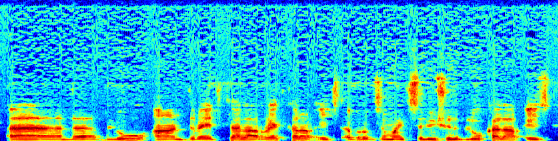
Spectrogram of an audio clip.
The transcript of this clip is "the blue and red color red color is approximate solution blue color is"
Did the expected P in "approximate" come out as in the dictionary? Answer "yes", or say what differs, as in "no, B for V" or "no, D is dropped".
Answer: no, B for P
